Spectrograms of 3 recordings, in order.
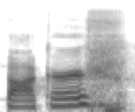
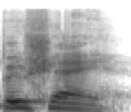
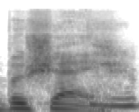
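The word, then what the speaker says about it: Baucher: Ber, I don't know what Ber is, but okay. Soft rubber. I'm probably just saying it wrong. And a double-jointed fold cheek. Bouche. But bush.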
